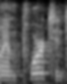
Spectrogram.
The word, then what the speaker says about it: important: You're saying important and you're not pronouncing the R. Okay. Okay. Import. Think of the R more than the O.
